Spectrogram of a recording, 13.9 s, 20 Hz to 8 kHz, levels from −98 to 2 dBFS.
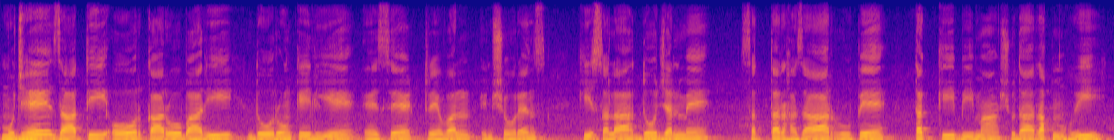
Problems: none marked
